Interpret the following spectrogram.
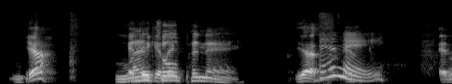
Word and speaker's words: penne: lived in Italy for a while, so I recommend you do not say penne. Penne. Pasta Penne. penne. Because Yeah, Accent on the first you know, the syllable.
